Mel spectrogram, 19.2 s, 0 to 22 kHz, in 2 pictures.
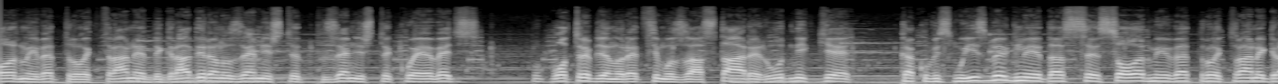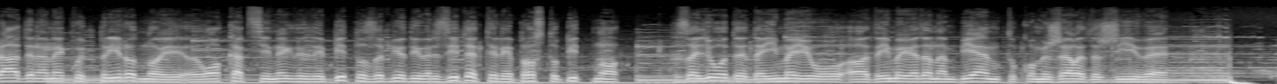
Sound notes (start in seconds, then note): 0.8 speaks Serbian; 15.6 speaks Serbian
